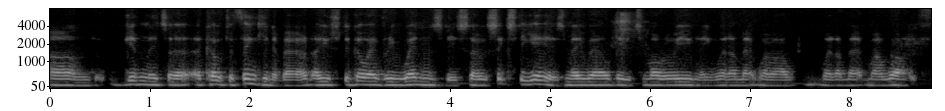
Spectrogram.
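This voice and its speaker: A somewhat breathy man's voice at medium pitch, with fairly even intonation. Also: fairly quick pace. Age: 80s+. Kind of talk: personal talk at online event. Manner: halting.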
